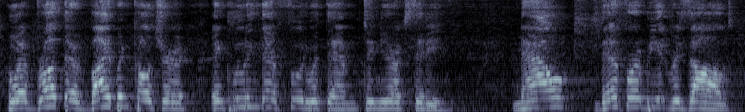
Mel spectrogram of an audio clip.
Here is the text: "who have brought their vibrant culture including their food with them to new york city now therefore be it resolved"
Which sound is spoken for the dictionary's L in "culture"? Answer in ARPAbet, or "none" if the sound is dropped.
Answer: L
